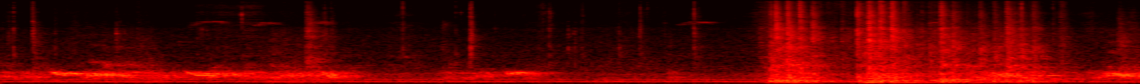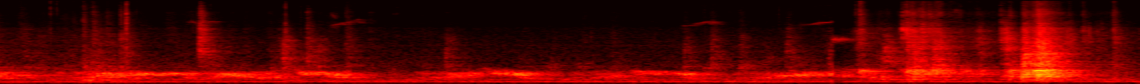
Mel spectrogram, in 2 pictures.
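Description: Domestic pigeons cooing in a loft: low, repeated coo phrases. Noisier bursts come about eight seconds in and again near the end, the second one the loudest, over a steady low hum.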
